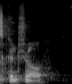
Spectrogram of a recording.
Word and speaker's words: CTRL: The branding is CTRL, but it's pronounced as Control.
